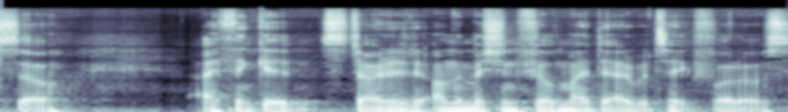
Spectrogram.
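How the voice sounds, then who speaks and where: Soft-spoken, a man talks in a very deep, low pitch. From Australia. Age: 20s. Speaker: videographer, film company owner. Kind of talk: podcast interview answer.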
